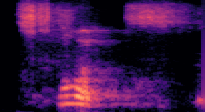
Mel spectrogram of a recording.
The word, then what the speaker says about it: SWOOPS: That's SWPS for short, or as we have come to say, SWOOPS, which rhymes with books for no particular reason.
